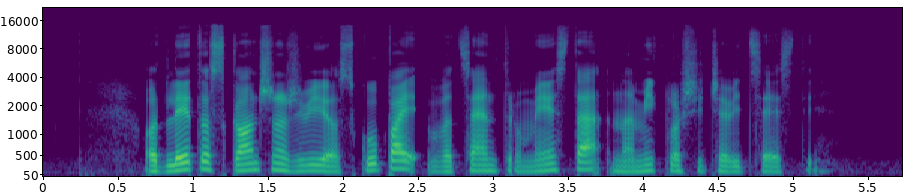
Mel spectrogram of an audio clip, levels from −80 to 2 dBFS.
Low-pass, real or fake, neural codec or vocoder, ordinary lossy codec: 14.4 kHz; real; none; none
